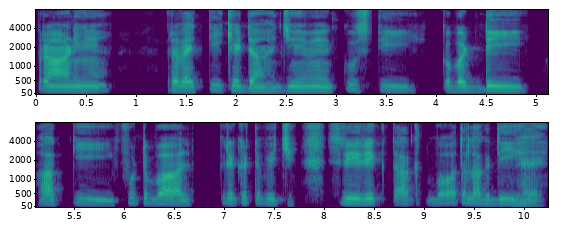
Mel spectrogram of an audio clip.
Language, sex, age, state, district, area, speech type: Punjabi, male, 45-60, Punjab, Tarn Taran, rural, spontaneous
